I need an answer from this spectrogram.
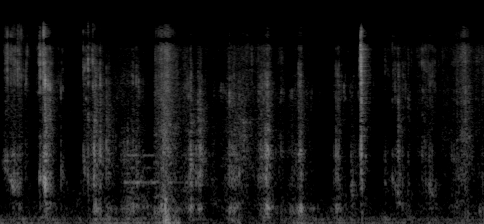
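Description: Close-up chewing of crunchy fried food, a crisp crunch about twice a second.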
